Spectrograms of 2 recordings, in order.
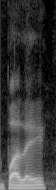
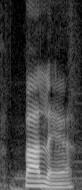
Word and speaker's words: Ba Le: Anytime I mention like buni to my friends are like, "Oh, did you go to bal?" How do you pronounce it actually? Uh it's actually bala.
